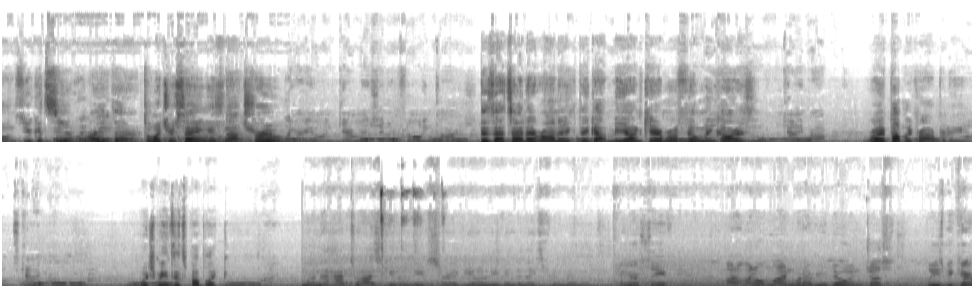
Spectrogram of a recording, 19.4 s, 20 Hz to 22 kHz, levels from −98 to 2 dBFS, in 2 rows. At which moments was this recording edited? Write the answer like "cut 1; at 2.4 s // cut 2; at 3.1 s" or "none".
cut 1; at 1.4 s // cut 2; at 2.9 s // cut 3; at 4.8 s // cut 4; at 12.6 s // cut 5; at 15.8 s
